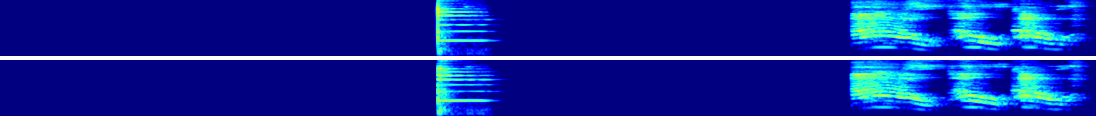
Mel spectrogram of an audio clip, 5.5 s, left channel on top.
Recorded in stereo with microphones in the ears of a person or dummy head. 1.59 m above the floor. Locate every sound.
2.2 s a guitar: 40° left (ahead or behind), 1.1 m
4.2 s a shout: 10° right (ahead or behind), 1.4 m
